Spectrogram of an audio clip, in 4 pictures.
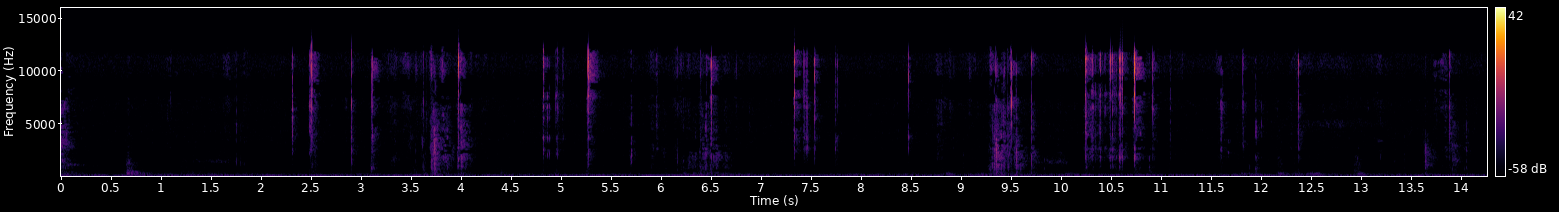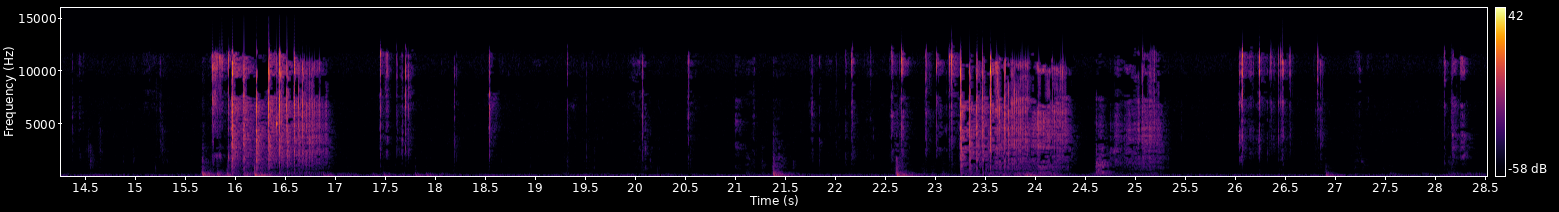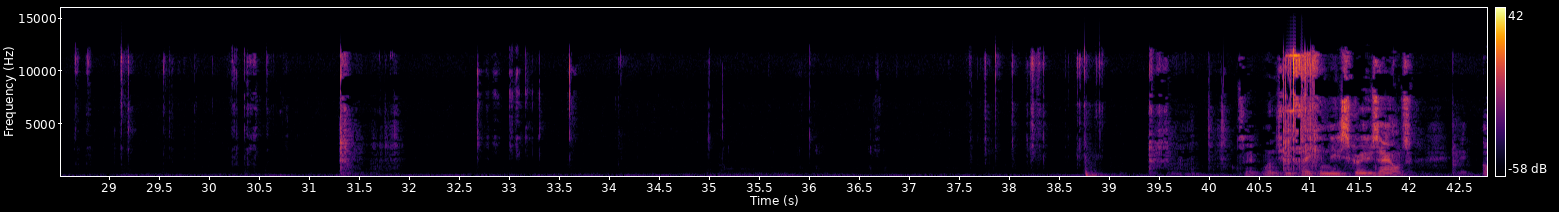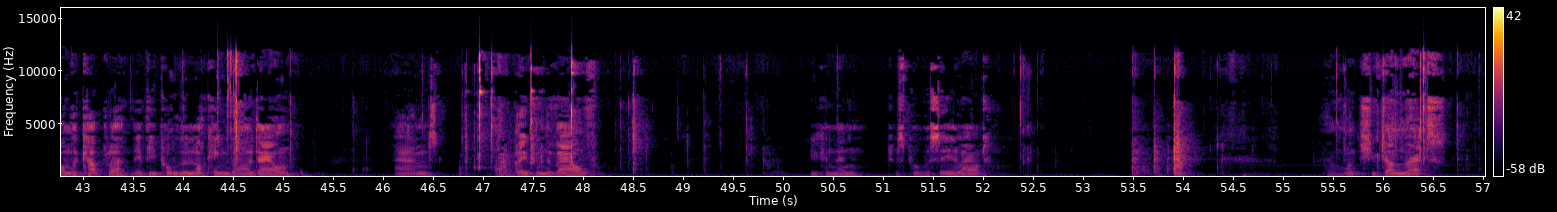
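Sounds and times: steady low hum: 0:00.0 - 0:57.0
allen key clicking and scraping: 0:09.2 - 0:12.6, 0:24.8 - 0:27.4, 0:28.0 - 0:30.9.

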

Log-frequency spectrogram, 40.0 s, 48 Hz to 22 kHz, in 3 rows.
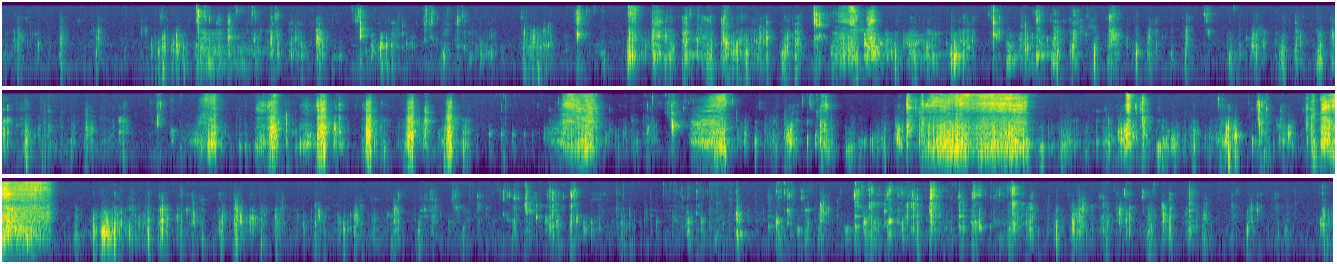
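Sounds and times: chewing and wet mouth sounds: 0:00.0 - 0:39.9
slurping noodles: 0:18.8 - 0:19.4, 0:20.2 - 0:20.7, 0:22.4 - 0:23.7, 0:26.4 - 0:27.2.

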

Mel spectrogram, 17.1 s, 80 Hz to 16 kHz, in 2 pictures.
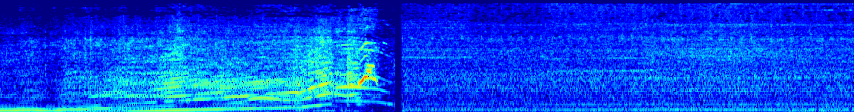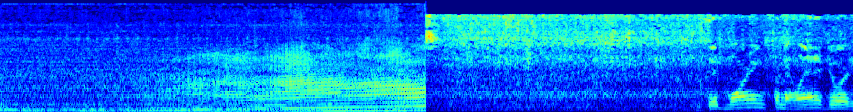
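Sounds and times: car engine idling and revving: 0:00.0 - 0:12.9.

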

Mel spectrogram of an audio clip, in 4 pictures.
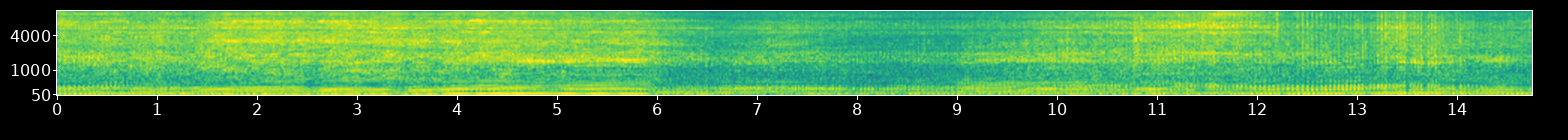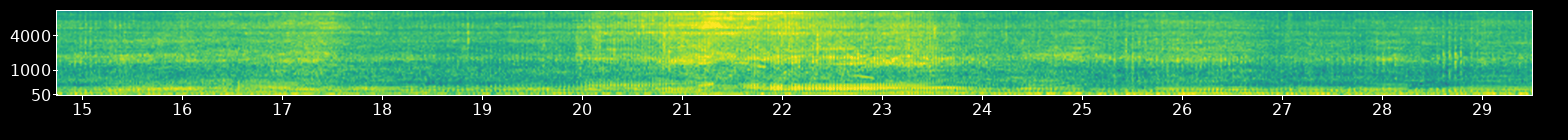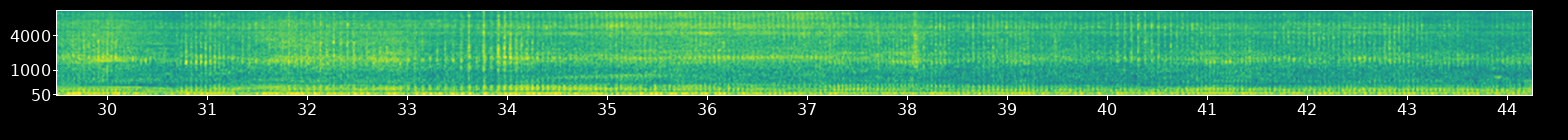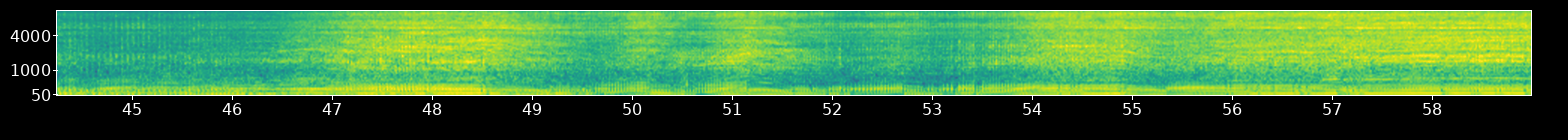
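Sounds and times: small motorcycle engine running: 0:00.0 - 0:58.9.

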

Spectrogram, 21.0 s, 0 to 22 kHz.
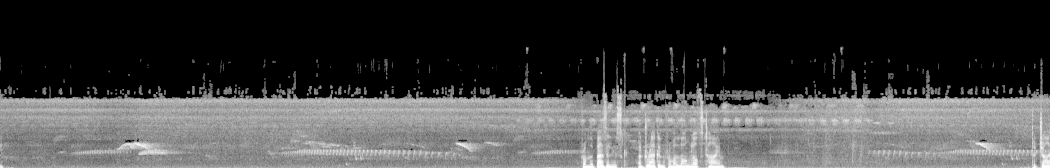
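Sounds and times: high insect drone: 0:00.0 - 0:21.0
bird calls: 0:16.5 - 0:21.0.

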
